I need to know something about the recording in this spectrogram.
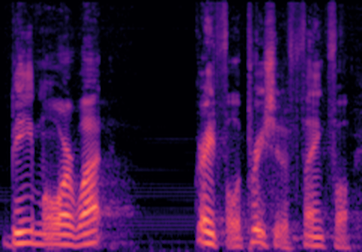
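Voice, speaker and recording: A man's voice: a little high, a little slow, vocal fry, a little mellow, big-room sound. A man in his seventies preaching a sermon as pastor, reading scripture aloud and asking the congregation questions. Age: 70s. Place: church sanctuary.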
